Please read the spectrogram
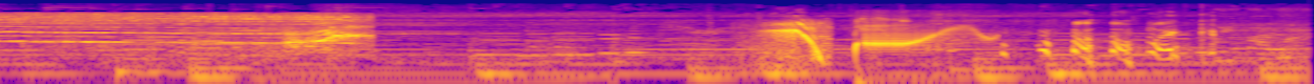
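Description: Cartoon-style comedy sound effects over background music with a steady beat. First comes a long tone that sinks slowly in pitch and cuts off abruptly after about two seconds. About four seconds in there is a quick falling glide and a rising one, then a run of short springy boings near the end.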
